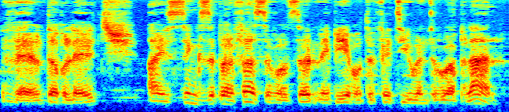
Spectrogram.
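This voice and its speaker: Very deep griffin henchman, slyly menacing, played by a man. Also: fairly even intonation, a bit bright, breathy edge, heavily acted. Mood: persuasive. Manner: measured, polite, subtly threatening. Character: smooth, sinister male griffin henchman, calmly persuasive. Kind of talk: audio drama villain acting.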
